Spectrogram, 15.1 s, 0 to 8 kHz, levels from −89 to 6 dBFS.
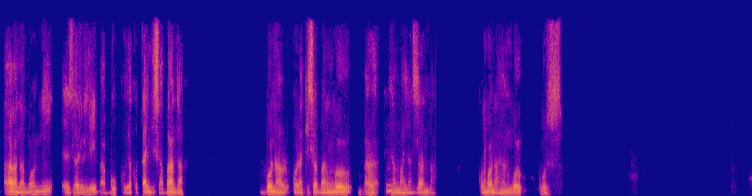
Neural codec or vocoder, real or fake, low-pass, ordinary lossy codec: codec, 24 kHz, 1.5 kbps, HILCodec; fake; 7.2 kHz; MP3, 48 kbps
